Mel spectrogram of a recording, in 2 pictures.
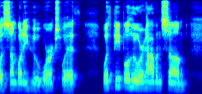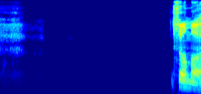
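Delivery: speaking through a yawn. Speaker explaining what a social worker does, yawning while talking. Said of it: "sorry, yawning again".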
